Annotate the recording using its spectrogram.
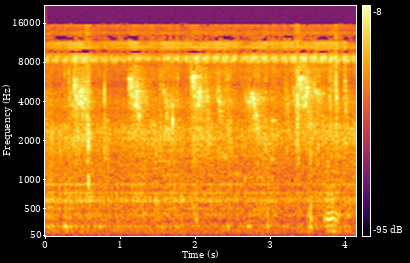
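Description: Close-up chewing of noodles and raw leafy vegetables: soft wet crunching in short bites about twice a second, with a brief hum from the eater near the end.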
